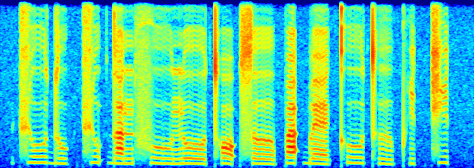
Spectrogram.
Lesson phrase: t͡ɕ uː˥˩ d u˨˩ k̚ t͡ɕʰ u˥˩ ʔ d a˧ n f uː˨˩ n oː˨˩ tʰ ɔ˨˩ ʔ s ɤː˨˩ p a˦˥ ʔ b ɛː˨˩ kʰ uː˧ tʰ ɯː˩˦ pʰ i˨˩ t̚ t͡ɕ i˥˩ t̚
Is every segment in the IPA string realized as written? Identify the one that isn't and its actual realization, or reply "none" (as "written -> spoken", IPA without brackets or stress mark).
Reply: t͡ɕʰ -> t͡ɕ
